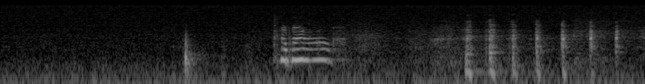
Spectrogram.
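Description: A short high-pitched vocal sound about halfway through, then a quick chuckle of several rapid short pulses near the end; a single faint click comes just before the vocal sound.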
